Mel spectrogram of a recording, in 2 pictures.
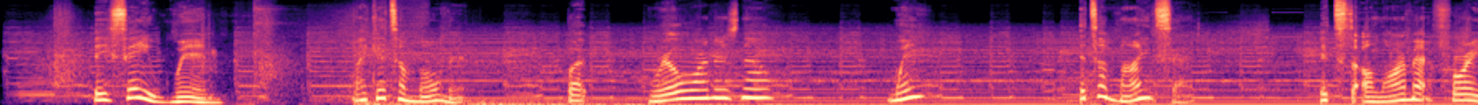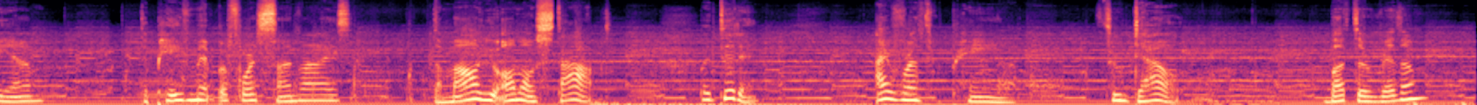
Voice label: Commercial; Nike; Santa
